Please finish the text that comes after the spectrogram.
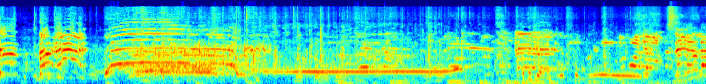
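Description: An audience cheers and whoops to welcome Dr. Mahan, an engineering professor at Morgan State University, onto a stage. Loud, excited shouts and yells rise and fall for about ten seconds, with individual voices standing out above the crowd.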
